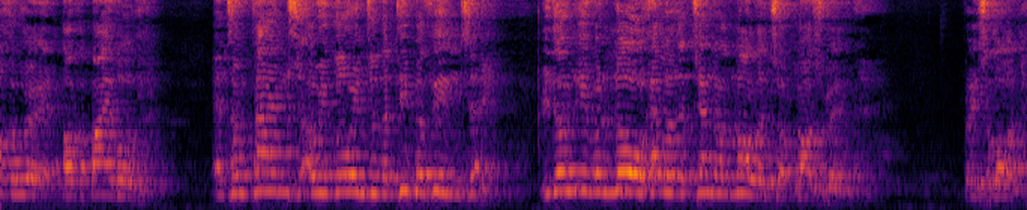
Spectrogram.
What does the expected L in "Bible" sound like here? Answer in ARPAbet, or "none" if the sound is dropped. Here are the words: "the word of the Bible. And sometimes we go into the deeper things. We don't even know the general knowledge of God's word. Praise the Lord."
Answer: L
